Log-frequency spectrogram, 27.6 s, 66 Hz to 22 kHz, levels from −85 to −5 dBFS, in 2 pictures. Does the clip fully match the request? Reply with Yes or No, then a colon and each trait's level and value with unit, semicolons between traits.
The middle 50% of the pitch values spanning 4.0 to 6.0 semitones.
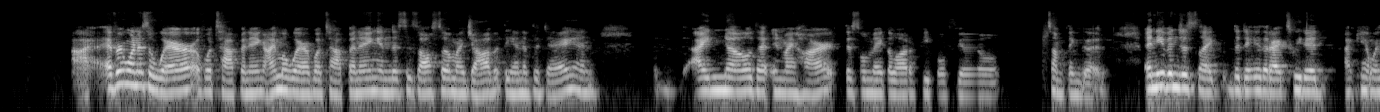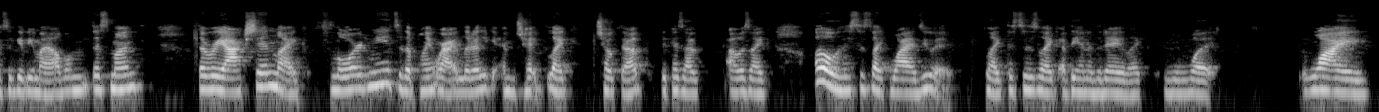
No: narrow, 2.6 semitones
